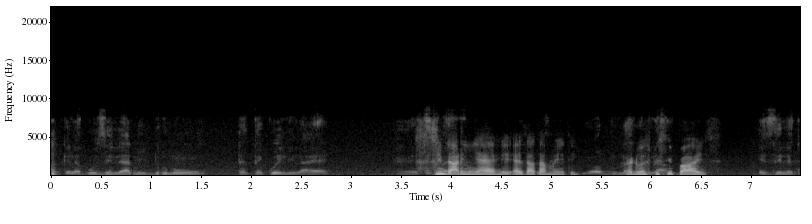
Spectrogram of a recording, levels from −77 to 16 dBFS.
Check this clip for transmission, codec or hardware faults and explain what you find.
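Four transmission faults are audible in this speech, all in the call path: two short stalls, one burst of packet loss and a stretch of suppressed speech. The spectrum stops at 8 kHz throughout, as the call codec's bandwidth would give.

Short stalls from a late packet occur at 0.79–0.99 s and 1.07–1.14 s. The jitter buffer ran dry, so the receiver stretched the last sound by about 20 ms and then 40 ms before resuming where it left off. Each sounds like a briefly held sound. A spectrogram shows smeared, flat harmonics with nothing lost.

A burst of packet loss at 1.47–1.56 s removes 60 ms of audio. The receiver extended the previous sound and faded it, then jumped ahead. It is heard as a fading held sound followed by a skip. The waveform shows a decaying, repetitive stretch, then an abrupt resumption.

Speech suppressed in double talk occurs between 4.71 and 5.43 s. The talker dips by up to about 15 dB, for around 0.4 s in total, likely because the echo canceller mistook simultaneous talk for echo. 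The waveform envelope dips there.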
